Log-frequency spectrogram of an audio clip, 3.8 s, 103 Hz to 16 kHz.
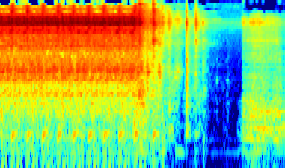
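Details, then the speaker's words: Husqvarna YTH21K46 with Kohler Courage 21 HP after new carburetor and reinstalling magneto: starter churns at steady two-plus beats a second with no firing; not getting fuel, owner suspects fuel solenoid. "odd man well at least we know the magneto is on correctly or is it it's obviously not getting any fuel"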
